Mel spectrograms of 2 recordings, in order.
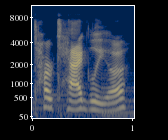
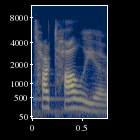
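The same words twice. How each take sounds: First: The G in the name is pronounced. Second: The G in the name is silent. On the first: The speaker calls it wrong. "It's not Tartaglia" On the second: The speaker calls it right. "The G is silent"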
